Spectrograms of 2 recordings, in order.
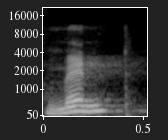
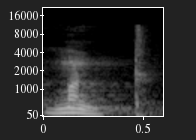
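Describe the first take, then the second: First: The syllable sounds like 'meant'. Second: The syllable has a weak, short vowel. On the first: The speaker calls it wrong. "not meant" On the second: The speaker calls it right. "but ment"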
